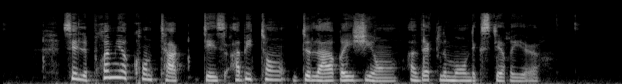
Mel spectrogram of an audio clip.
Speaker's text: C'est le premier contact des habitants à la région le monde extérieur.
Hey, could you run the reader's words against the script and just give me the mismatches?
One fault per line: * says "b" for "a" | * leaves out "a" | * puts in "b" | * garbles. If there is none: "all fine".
* says "de" for "à"
* puts in "avec"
